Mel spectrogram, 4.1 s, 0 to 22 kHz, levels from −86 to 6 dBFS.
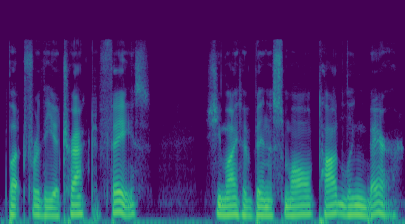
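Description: At 0.93 s and again at 3.67 s, the speech briefly smears into a noisy wash for about 30 ms. These are lost LE Audio frames: the LC3 decoder covered each gap, which fits three missing 10 ms frames, by replaying the last spectrum with randomised signs.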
